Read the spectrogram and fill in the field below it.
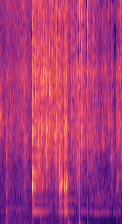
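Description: Oil heating in a pan before bhetki fish goes in, a soft steady sizzle with faint crackles and a couple of small pops, close and alone.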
